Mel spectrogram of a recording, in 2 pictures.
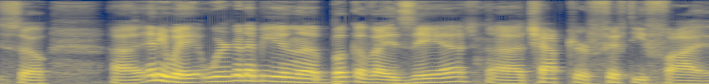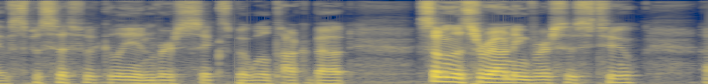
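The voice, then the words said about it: Congested, honky nasal voice. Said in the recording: “forgive my voice ... I'm just getting over a cold, so I'll be a little bit honky”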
